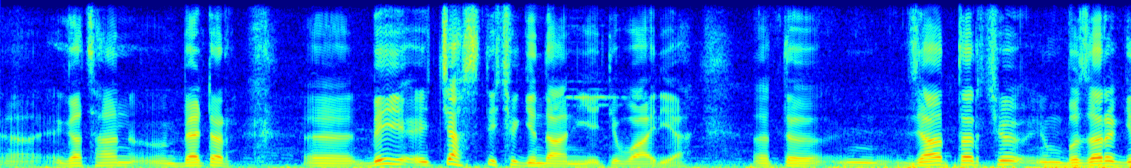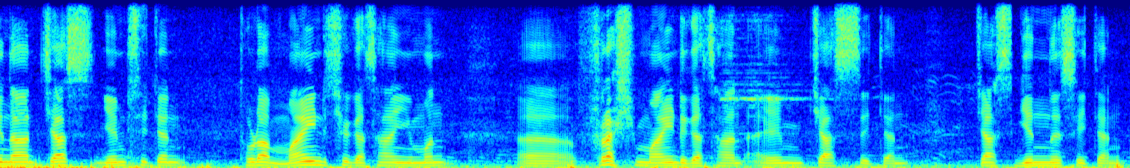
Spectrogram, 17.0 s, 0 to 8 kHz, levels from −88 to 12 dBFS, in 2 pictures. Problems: constant background noise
